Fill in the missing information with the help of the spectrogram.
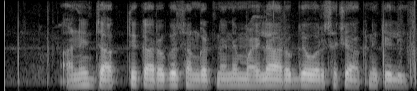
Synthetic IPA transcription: a̰ɽ̃id͡zakt̪ikaɾoɡjəsəŋɡʱəʈnjaneməɦilaːɾoɡjəʋəɾʂat͡ɕiːakʰniːkeliː

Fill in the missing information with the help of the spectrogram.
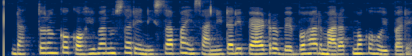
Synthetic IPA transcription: ɖak̚t̪ɔɾɔŋkɔkɔɦibanusaɾenisapaĩsaniʈaɾipaɖɾɔbebɔɦaɾmaɾat̪mɔkɔɦojpaɾe

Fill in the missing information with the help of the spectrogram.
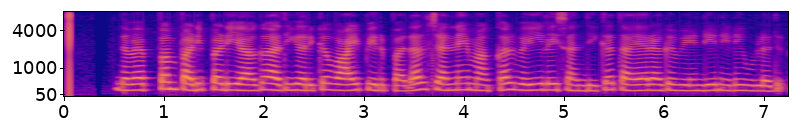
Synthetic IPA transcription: ɪnd̪ɐʋɛpːɐmpɐɽɪpːɐɽɪjaːɣɐːðɪɣɐɾɪkːɐʋaːjpːɪɾɯpːɐðaːlt͡ʃɛnːɐɪmɐkːɐlʋɛjɪlɐɪsɐnd̪ɪkːɐt̪ɐjaːɾaːɣɐʋeːɳɖɪjɐnɪlɐɪʊɭːɐðɯ

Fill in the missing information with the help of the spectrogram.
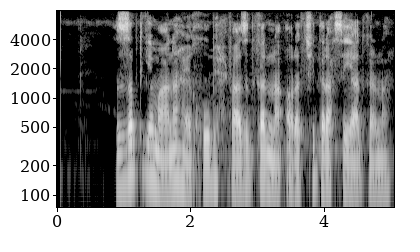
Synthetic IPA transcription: zɐbt̪kemaːnaɦɛxuːbhɪfaːzət̪kɐɾnaʔɔ̰ːɾɐtːʃʰit̪ɐɾəhsejaːd̪kɐɾnaː

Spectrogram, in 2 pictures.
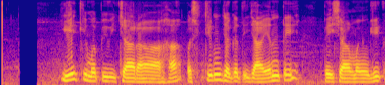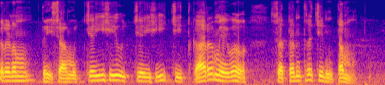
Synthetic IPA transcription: eːkimɐpiʋit͡ʃaːɾaːɦɐpɐʃt͡ʃimd͡ʒɐɡɐt̪id͡ʒaːjɐnt̪eː | t̪eːʃaːʋɐŋɡiːkɐɾɐɳɐmt̪eːʃaːmut͡ʃːɐjɦiutːʃɐjɦit͡ʃiːt̪kaːɾɐmeːʋɐ | sʋɐt̪ɐnt̪ɾɐt͡ʃint̪ɐm

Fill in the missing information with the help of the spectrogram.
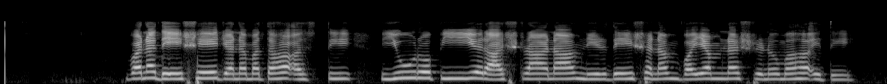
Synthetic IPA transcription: ʋɐnɐd̪eːʃeːd͡ʒɐnɐmɐt̪ɐɦɐ̆ɐst̪i | juːɾopiːjɐɾaːʂʈɾaːnaːmniɾd̪eːʃɐnɐmʋɐjɐmnɐʃɾiɳumɐɦɐ̆it̪i

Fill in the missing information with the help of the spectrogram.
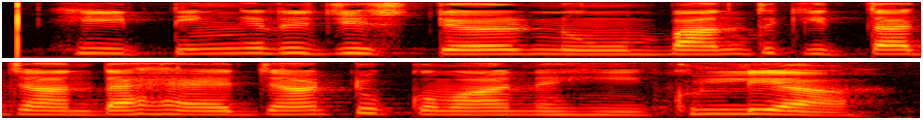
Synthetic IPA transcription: hiːʈɪŋɡɾɪd͡ʒɪsʈəɾnũːbə̃nd̪kiːt̪aːd͡ʒãːnd̪aːɦɛːd͡ʒãːʈʊkʋãːnəɦĩːkʰʊlɪjaː

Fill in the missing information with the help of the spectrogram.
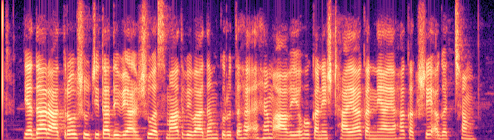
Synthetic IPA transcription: jɐd̪aːɾaːt̪ɾɐwʃut͡ʃit̪aːd̪iʋjaːnʃuɐsmaːt̪ʋiʋaːd̪ɐmkɾut̪ɐɦɐ̆ʔɐɦɐmaːʋɐjɐɦukɐniʂʈʰaːjaːkɐnjaːjɐɦɐ̆kɐkʂeːʔɐɡɐtːʃʰɐm

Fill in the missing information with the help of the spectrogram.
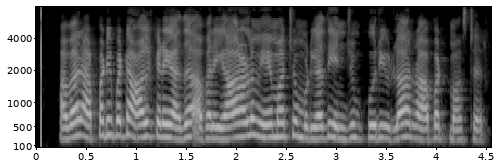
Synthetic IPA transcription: ɐʋɐɾɐpːɐɽɪpːɐʈːɐaːɭkɪɽɐjaːðɯʔɐʋɐɾɐɪjaːɾaːɭɯmeːmaːʈrɐmʊɽɪjaːðɯɛndrɯmkuːɾɪjɯɭːaːɾaːbɐɾʈ̚maːsʈɐɾ

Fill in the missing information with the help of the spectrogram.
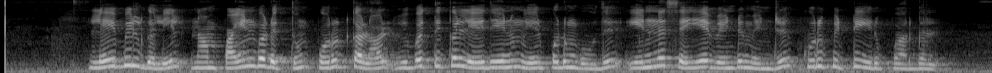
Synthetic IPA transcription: leːbɪlɣɐɭɪlnaːmpɐjɐnpɐɽɯt̪ːɯmpɔɾɯʈkɐɭaːlʋɪbɐt̪ːɯkːɐɭeːðeːnɯmeːrpɐɽɯmpoːðɯʔɛnːɐsɛjːɐʋeːɳɖɯmɛndrɯkʊrɪpːɪʈːɯɪɾɯpːaːɾɣɐɭ

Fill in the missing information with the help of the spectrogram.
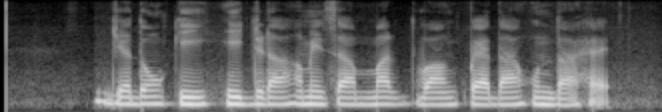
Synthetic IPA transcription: d͡ʒɐd̪õkihid͡ʒɽaɦɐmeːʃamɐɾd̪ʋãːŋɡ̚pɛːd̪aɦõːnd̪a̰hɛ̰ː

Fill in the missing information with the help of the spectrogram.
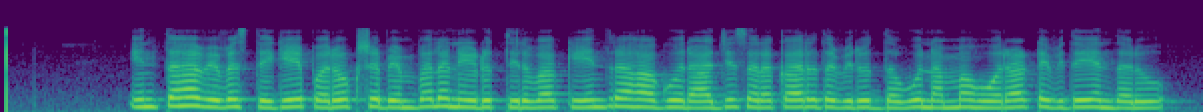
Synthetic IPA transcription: int̪ɐɦɐʋjɐʋɐst̪ʰeɡe̞pɐɾɔːkʂɐbe̞mbɐlɐniːɽut̪ːiɾuʋɐkeːnd̪ɾɐɦaːɡuːɾaːd͡ʒjɐsɐɾɐkaːɾɐd̪ɐʋiɾud̪ʱːɐʋunɐmːɐɦɔːɾaːʈɐʋid̪e̞ːnd̪ɐɾu

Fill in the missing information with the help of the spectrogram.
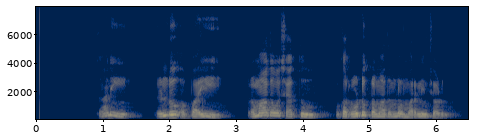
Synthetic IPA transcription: kaːni | ɾe̞ɳɖoːʔɐpːaːji | pɾɐmaːd̪ɐʋɐʃaːt̪ːu | ɔkɐɾo̞ːɖːupɾɐmaːd̪ɐmlo̞ːmɐɾɐɳiɲt͡ʃaːɽṵ

